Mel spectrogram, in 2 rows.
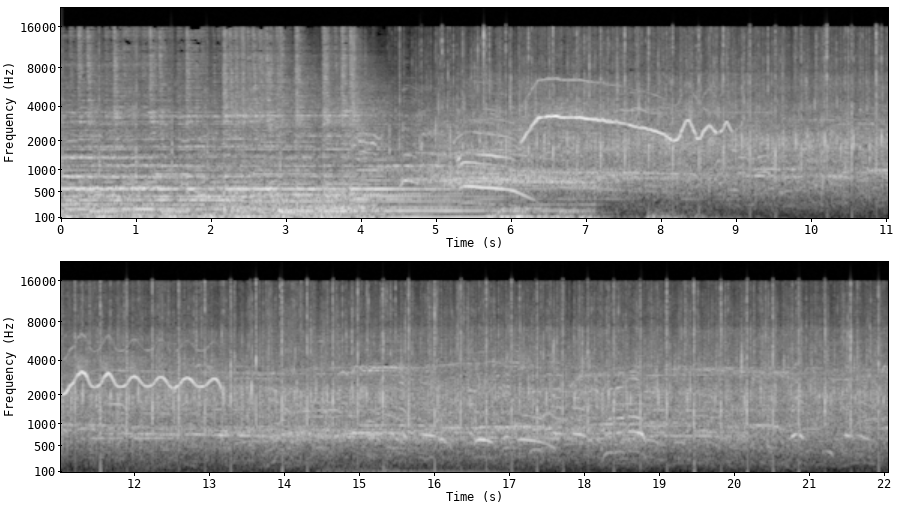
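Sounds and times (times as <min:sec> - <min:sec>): band music: 0:00.0 - 0:09.1
audience applauding and cheering: 0:00.0 - 0:22.0
falling whistle: 0:05.6 - 0:09.2, 0:11.0 - 0:13.4, 0:14.5 - 0:18.0, 0:19.4 - 0:21.0
warbling whistles: 0:06.0 - 0:09.1, 0:14.6 - 0:17.2.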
